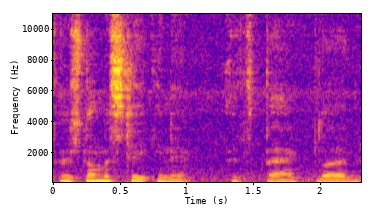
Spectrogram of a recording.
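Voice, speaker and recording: This is ASMR: a man who streams video games reads out the narrative text of a story game. His medium-pitched delivery is flat and measured, in brief phrases, over clearly audible background noise and clicks.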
